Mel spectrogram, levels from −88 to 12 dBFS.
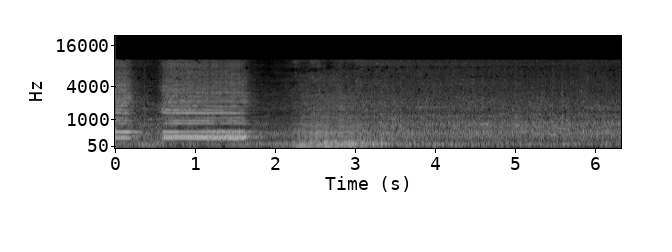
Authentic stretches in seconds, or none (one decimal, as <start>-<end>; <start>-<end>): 0.0-1.1; 3.0-6.3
